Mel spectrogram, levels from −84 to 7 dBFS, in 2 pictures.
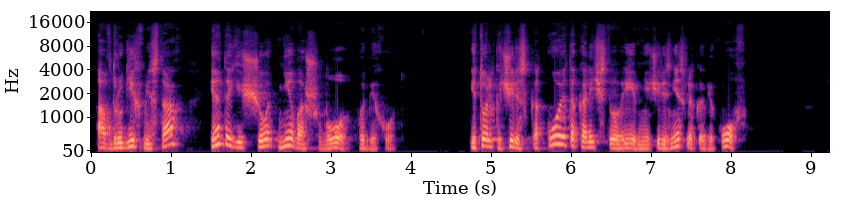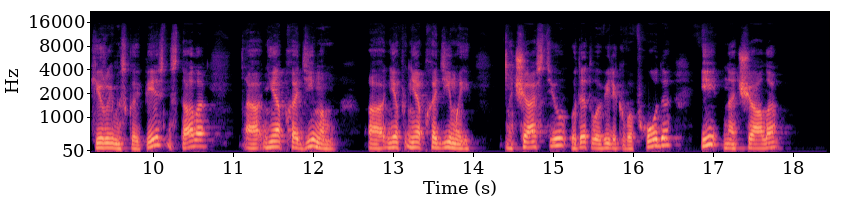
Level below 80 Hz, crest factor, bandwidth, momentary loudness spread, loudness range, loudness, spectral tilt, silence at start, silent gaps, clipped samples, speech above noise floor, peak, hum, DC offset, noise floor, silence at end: -46 dBFS; 14 dB; 14.5 kHz; 9 LU; 3 LU; -15 LUFS; -6 dB/octave; 0.1 s; 4.47-4.59 s, 4.68-4.72 s, 8.65-8.90 s, 9.05-9.20 s; under 0.1%; 50 dB; 0 dBFS; none; under 0.1%; -64 dBFS; 0.65 s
